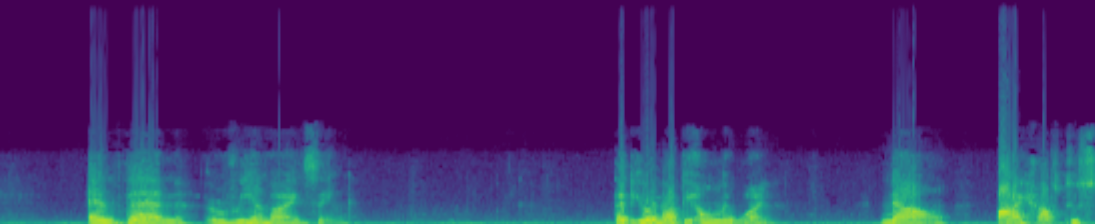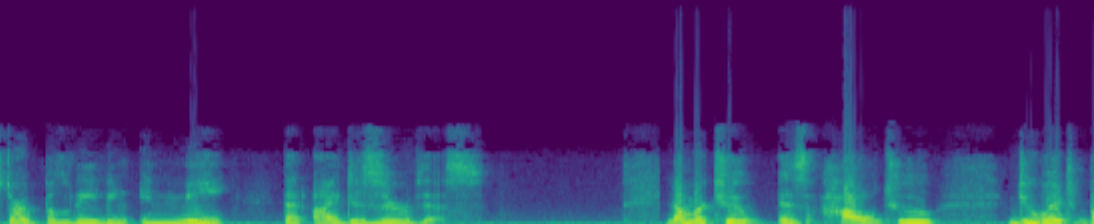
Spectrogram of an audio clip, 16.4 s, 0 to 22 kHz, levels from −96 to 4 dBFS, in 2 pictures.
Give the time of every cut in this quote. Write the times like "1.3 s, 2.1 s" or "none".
6.5 s, 13.1 s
